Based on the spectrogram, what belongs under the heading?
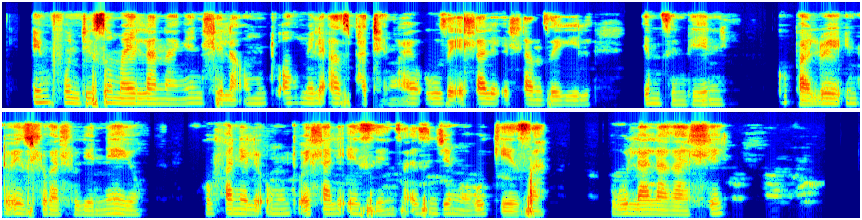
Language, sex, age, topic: North Ndebele, female, 25-35, health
